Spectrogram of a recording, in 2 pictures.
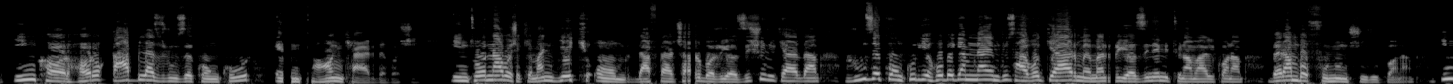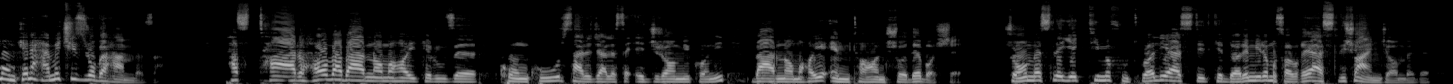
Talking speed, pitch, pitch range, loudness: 165 wpm, 155 Hz, 130-195 Hz, -27 LUFS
